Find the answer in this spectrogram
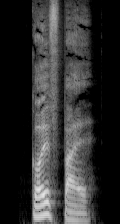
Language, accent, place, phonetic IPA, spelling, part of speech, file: German, Germany, Berlin, [ˈɡɔlfˌbal], Golfball, noun, De-Golfball.ogg
- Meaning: a golf ball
